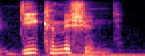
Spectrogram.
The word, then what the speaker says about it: decommissioned: All right, this word here, decommissioned. Okay, short I sound instead of decommissioned.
